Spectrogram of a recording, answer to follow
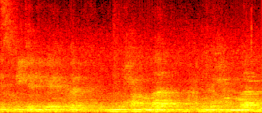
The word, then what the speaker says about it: Muhammad: Always, don't try to imitate what those writers want to say. Okay? You say Muhammad. If they can't pronounce it properly, that's their problem. Teach it as well, but you yourself say Muhammad.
